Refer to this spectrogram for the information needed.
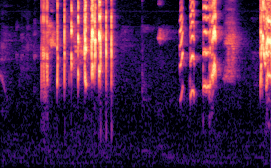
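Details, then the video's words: Masked lovebirds, a green and a green pied personata sharing an aviary, burst into a rapid rattling chatter of high chirps, pause, then give a few thin tweets and rough squeaks. "Lovebird Chirping Sounds - Green Personata & Green Pied Personata"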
